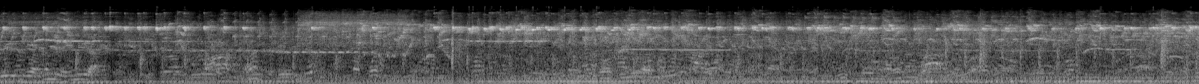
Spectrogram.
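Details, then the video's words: A lovebird at an anniversary event pours out one long, unbroken, shrill high trill, with thin whistles from other birds and a crowd murmuring underneath. "LoveBird INI SEKALI NARIK KELAR"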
